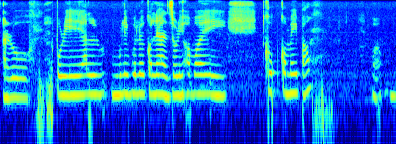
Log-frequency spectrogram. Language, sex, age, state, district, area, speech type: Assamese, female, 30-45, Assam, Nagaon, rural, spontaneous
